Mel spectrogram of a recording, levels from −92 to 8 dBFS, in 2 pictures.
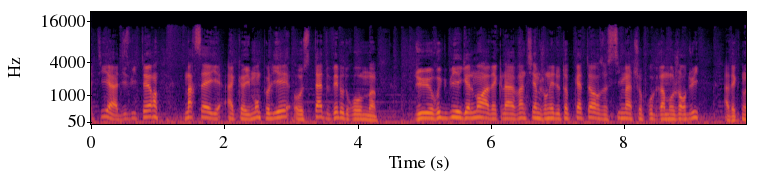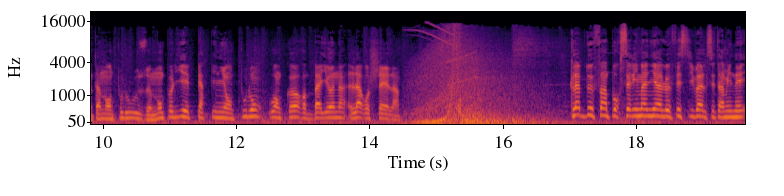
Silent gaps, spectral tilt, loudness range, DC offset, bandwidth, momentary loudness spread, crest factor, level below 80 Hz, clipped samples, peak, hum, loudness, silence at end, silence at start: none; -5 dB/octave; 3 LU; under 0.1%; 14.5 kHz; 9 LU; 20 dB; -42 dBFS; under 0.1%; -8 dBFS; none; -28 LUFS; 0 s; 0 s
